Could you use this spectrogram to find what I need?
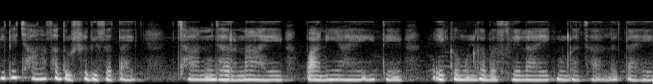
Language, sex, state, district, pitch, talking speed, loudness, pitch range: Marathi, female, Maharashtra, Pune, 220 Hz, 165 wpm, -16 LUFS, 210-240 Hz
